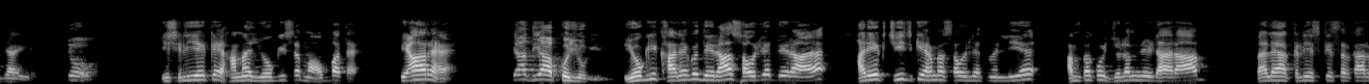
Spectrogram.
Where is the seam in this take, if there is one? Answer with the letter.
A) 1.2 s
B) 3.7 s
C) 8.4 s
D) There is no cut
D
